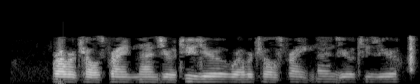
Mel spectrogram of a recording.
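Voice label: Police Patrol (Dispatch), Audio Call; New Bern Police Patrol 1 (Dispatch) (TG 200)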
